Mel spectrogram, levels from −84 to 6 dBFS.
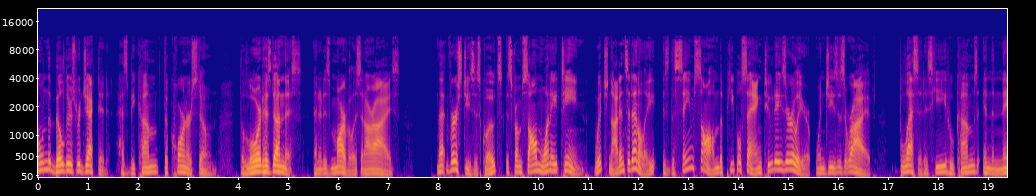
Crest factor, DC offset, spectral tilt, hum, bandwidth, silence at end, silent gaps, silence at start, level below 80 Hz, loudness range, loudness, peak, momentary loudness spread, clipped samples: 20 dB; under 0.1%; -6.5 dB/octave; none; 11.5 kHz; 0 s; 7.56-7.87 s; 0 s; -42 dBFS; 4 LU; -21 LUFS; -2 dBFS; 13 LU; under 0.1%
